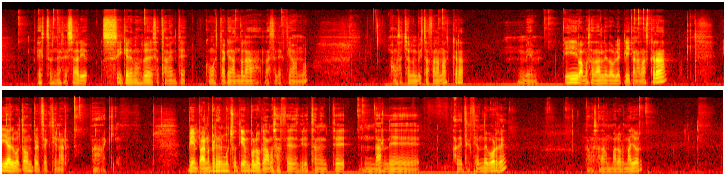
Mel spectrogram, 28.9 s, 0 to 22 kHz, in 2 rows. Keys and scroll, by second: 4.5 space.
